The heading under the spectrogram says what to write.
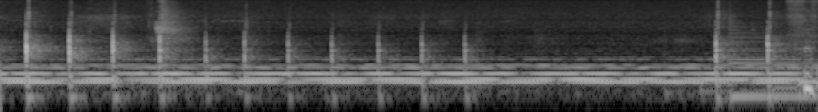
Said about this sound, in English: But it says, but Peter kept knocking.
